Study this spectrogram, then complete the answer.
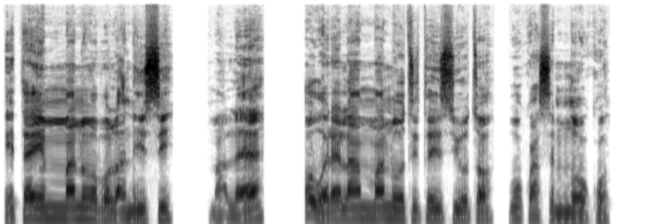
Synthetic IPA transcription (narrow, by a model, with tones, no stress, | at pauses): ɪ˨te˦ɣɪ˦m̩˦ma˦nʊ˦ɔ˦bʊ˦la˨ni˦si˦ | ma̰˨leː˨˦ | o˦we˨ɾe˦la˦m̩˦ma˦nʊ˦o˦ti˦te˦i˦si˦ʊ˦tɔ˦wʊ˦kʷa˨sɪ˦m̩˦nʊ˦kʷʊ˦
